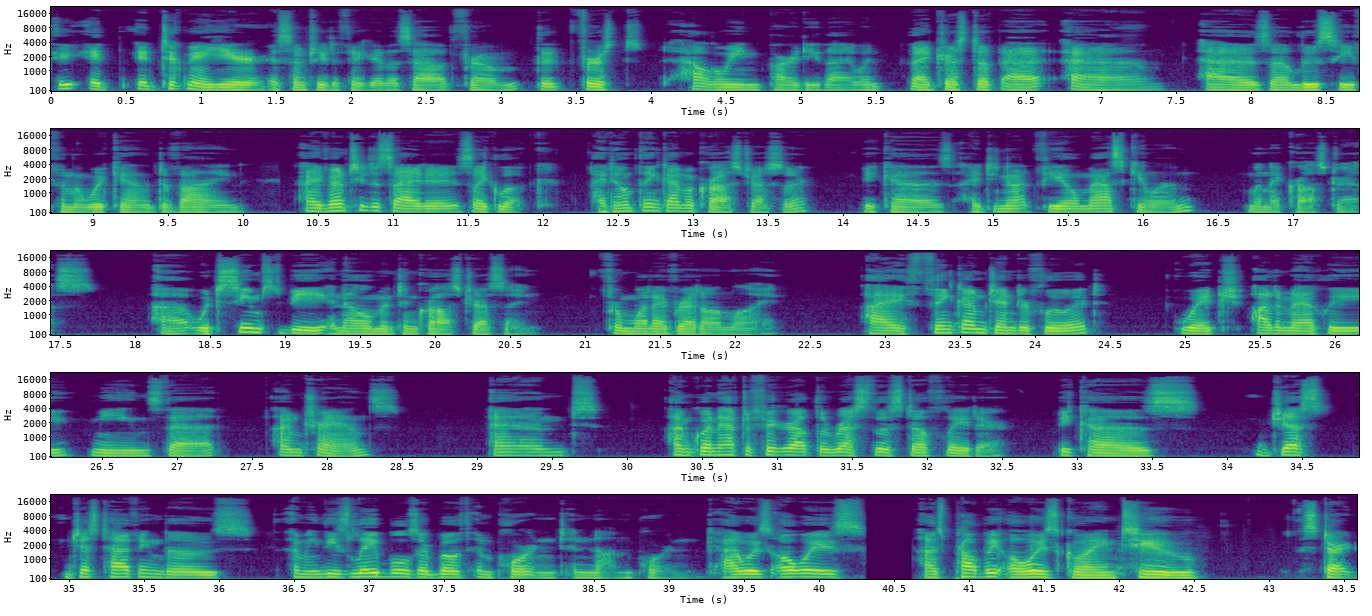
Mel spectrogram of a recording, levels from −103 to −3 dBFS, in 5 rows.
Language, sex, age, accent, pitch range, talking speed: English, male, 20-39, American, 115-145 Hz, 165 wpm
